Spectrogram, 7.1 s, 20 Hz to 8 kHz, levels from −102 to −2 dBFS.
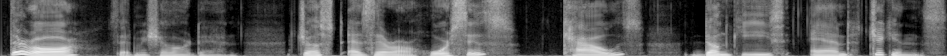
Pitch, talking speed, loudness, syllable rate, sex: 160 Hz, 120 wpm, -20 LUFS, 4.3 syllables/s, female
